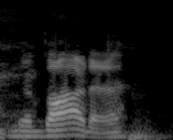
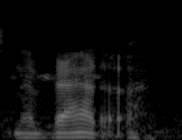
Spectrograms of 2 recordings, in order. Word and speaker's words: Nevada: quickly I was corrected. No, it is Nevada. – Mm. So ever since then, I've pronounced it Nevada because that's the way that people in Nevada pronounce it.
